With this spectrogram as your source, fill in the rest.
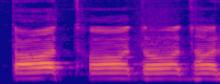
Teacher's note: त थ द ध न देखिए दांत इसमें सट रहे हैं तो ये क्या हो जाएंगे हमारा दंत हो जाएंगे ठीक है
